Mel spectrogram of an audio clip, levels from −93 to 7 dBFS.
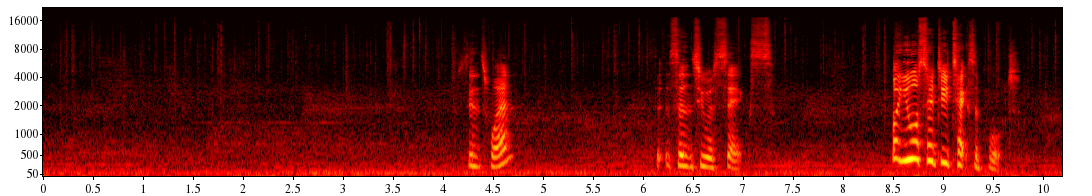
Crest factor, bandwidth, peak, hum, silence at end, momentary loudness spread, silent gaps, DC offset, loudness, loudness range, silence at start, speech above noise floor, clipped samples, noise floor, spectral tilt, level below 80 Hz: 24 dB; 17 kHz; -10 dBFS; none; 0.45 s; 31 LU; none; under 0.1%; -29 LUFS; 17 LU; 0 s; 28 dB; under 0.1%; -56 dBFS; -3.5 dB/octave; -56 dBFS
